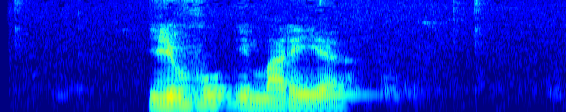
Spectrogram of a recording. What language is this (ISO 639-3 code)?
por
